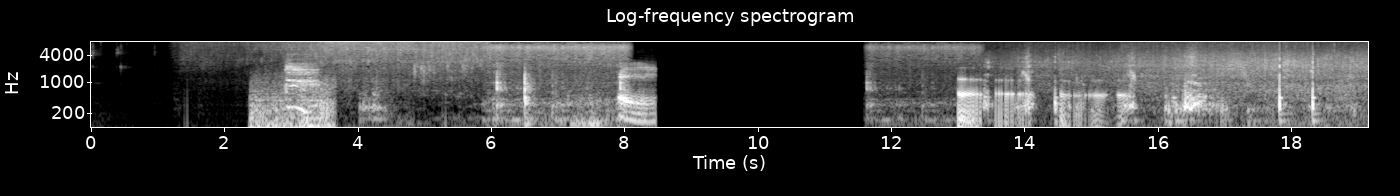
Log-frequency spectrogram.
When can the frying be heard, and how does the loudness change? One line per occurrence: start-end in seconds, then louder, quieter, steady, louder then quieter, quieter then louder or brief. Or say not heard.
0.0-8.2 louder
11.6-19.1 louder.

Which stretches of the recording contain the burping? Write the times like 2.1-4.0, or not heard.
2.4-3.7, 6.5-8.5, 13.0-15.6.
